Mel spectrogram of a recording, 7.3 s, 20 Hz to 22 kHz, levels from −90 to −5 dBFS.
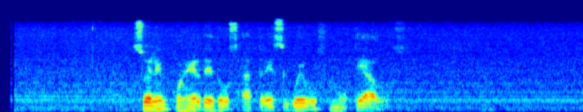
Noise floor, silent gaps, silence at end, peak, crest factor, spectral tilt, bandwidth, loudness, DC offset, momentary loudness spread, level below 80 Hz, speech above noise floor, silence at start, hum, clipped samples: -56 dBFS; none; 2.3 s; -10 dBFS; 22 dB; -5 dB/octave; 11.5 kHz; -31 LUFS; under 0.1%; 28 LU; -74 dBFS; 26 dB; 1.15 s; none; under 0.1%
